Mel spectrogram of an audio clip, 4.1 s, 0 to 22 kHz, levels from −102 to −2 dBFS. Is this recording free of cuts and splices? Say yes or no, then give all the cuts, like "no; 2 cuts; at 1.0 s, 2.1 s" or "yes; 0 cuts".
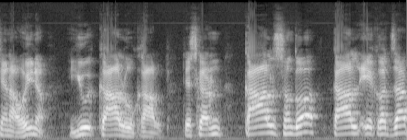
yes; 0 cuts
